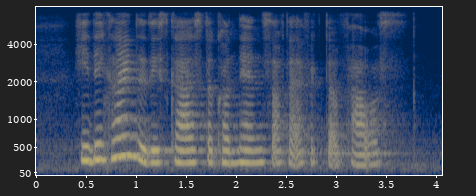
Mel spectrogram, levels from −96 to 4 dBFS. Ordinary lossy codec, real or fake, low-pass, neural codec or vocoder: none; real; 7.2 kHz; none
